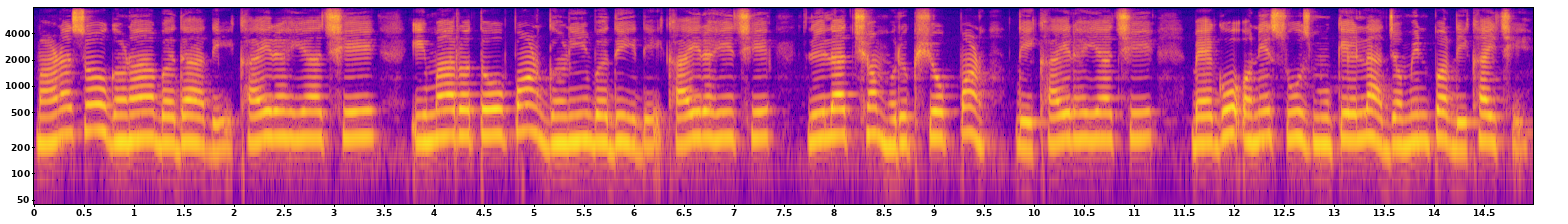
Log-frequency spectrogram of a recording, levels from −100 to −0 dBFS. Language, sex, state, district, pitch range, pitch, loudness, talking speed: Gujarati, female, Gujarat, Valsad, 230-260 Hz, 250 Hz, -14 LUFS, 110 wpm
